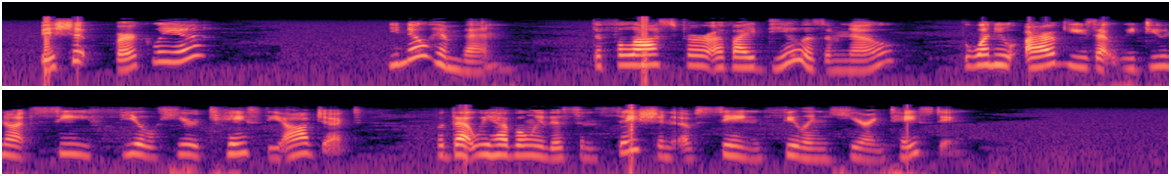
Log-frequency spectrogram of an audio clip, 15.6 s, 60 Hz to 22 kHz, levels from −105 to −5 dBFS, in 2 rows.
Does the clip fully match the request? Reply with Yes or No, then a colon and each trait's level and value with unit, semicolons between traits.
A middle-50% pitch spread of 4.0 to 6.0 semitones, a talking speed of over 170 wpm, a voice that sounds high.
No: average, 4.7 semitones; average, 145 wpm; high, 235 Hz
